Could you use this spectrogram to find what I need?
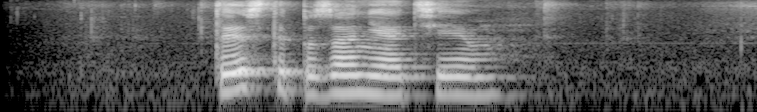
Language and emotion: Russian, neutral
